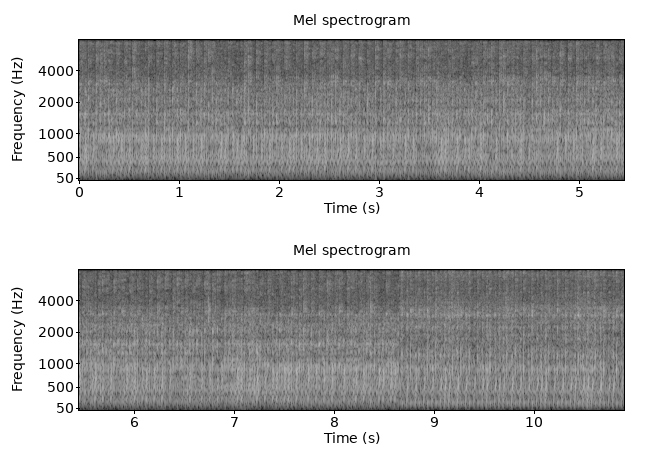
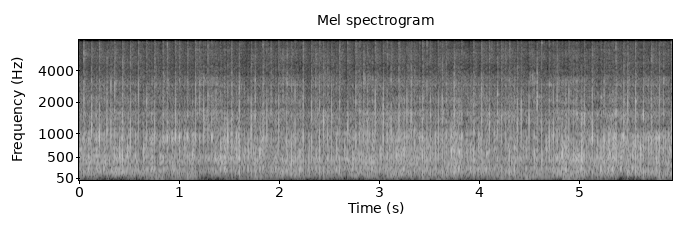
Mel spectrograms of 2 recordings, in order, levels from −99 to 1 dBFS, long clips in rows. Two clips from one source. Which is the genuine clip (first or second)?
first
